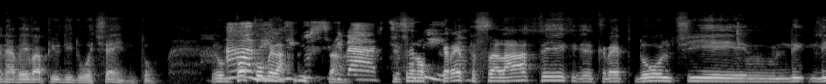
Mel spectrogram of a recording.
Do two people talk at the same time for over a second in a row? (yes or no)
yes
